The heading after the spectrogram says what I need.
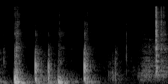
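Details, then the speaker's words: CUBI-SPOT 70W R7s metal halide floodlight during disassembly: irregular hollow clicks and clatter as it is tipped, from a piece left inside the housing that rattles loose. "On l'entend le morceau qui est resté dedans quoi."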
